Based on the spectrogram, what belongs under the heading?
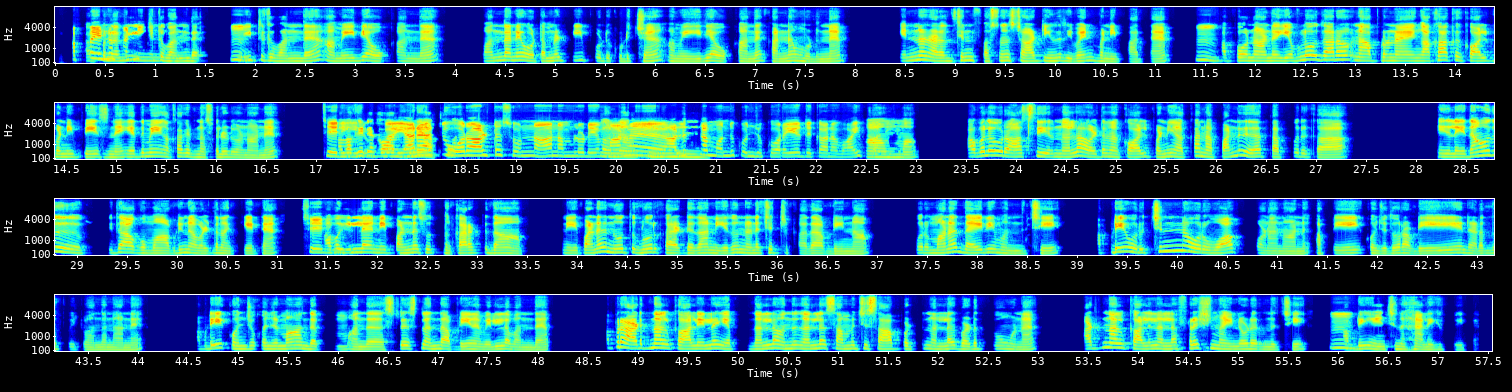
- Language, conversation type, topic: Tamil, podcast, பணிப் பிரச்சினைகளால் சோர்வடைந்தபோது நீங்கள் என்ன செய்கிறீர்கள்?
- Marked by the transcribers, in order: other noise; "வந்த உடனே" said as "வந்தவுனே"; in English: "ஸ்டார்ட்டிங் ரிவைண்ட்"; drawn out: "ம்"; "அப்டியே" said as "அப்பயே"; in English: "ஸ்ட்ரெஸ்லருந்து"; in English: "ஃப்ரெஷ் மைண்டோட"; laughing while speaking: "நான் வேலைக்கு போயிட்டேன்"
